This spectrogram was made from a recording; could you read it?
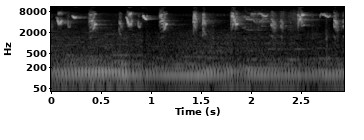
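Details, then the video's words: Cendet, the long-tailed shrike, in a tutor recording for kept birds: varied, irregular high squeaks, whistles and scratchy notes, spaced unevenly with short gaps, over a faint low hum. "masteran burung cendet"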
